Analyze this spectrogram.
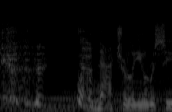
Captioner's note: sobbing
